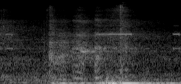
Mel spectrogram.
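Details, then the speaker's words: 1999 Honda Civic, manual transmission, 177,000 km, with an intermittent stalling complaint: the starter cranks, the engine catches briefly with a low rumble, then the dash lights go out and it stalls; the cause is a bad ignition switch. "I'm going to start it up okay there and then all the lights go out on the dash wow the ignition is still in the running position so now I can keep cranking it and it stalls out"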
